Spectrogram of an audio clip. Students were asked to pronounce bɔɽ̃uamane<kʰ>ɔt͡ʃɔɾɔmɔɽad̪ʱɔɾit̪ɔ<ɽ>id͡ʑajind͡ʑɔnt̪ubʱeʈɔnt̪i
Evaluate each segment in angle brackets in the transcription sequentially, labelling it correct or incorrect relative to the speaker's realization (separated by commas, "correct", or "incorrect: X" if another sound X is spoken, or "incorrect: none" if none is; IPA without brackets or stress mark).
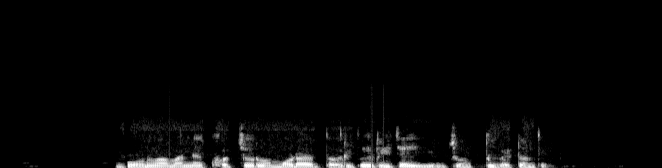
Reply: correct, incorrect: ɾ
